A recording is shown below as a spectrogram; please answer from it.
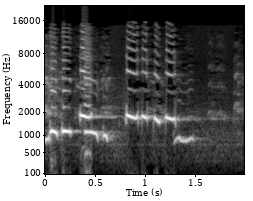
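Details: A butcherbird family, mother, father and offspring, practising territorial calls on a warm spring afternoon in Sydney, gives a quick run of rich, fluted whistles, about eight short notes in two seconds, stepping higher and ending low.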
